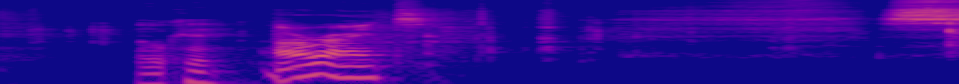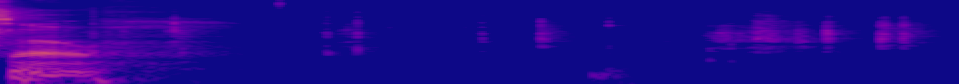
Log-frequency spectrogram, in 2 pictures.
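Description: Game pieces and cards clatter softly on a table.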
